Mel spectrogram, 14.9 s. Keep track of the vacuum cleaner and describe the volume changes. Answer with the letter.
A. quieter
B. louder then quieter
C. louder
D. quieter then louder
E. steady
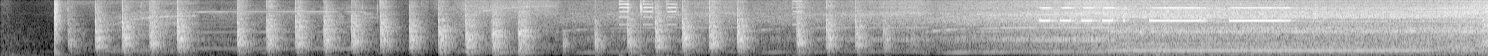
C.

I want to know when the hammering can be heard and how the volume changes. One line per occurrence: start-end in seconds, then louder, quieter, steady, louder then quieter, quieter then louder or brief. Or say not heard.
0.7-9.2 steady.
